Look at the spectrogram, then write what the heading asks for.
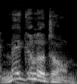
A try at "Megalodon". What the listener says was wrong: No, you've put 2 L's in. Meg. Don. Megalodon. Megalodon.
